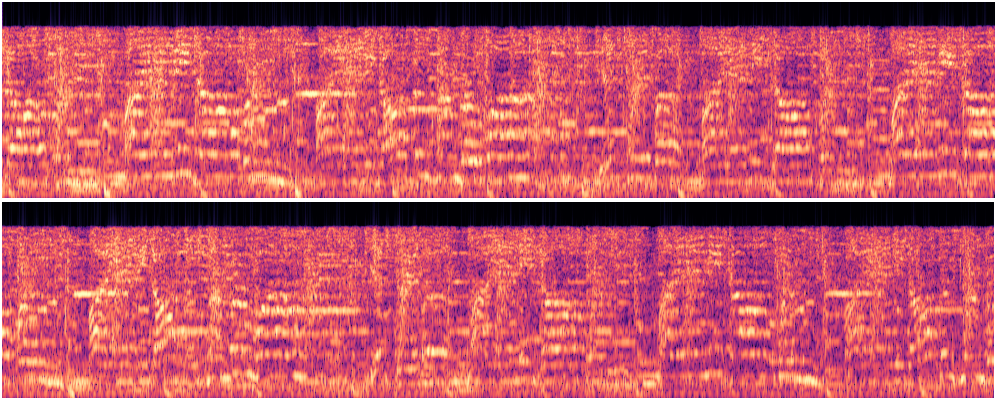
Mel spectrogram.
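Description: A football team fight song plays loudly and continuously, with a chorus of voices singing and shouting over a steady, driving brass-band rhythm for the whole stretch.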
